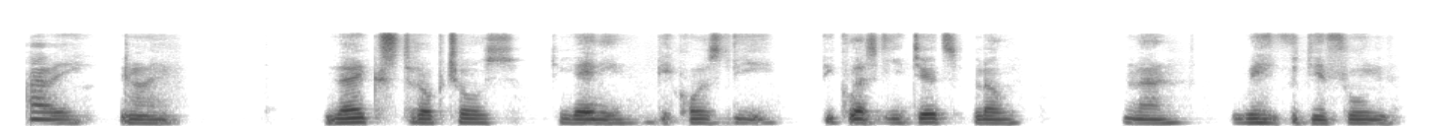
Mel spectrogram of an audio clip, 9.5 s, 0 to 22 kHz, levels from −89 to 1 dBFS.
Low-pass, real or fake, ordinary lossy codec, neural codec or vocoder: 7.2 kHz; fake; none; codec, 16 kHz, 0.5 kbps, FunCodec, trained on Chinese and English, 25 frames a second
